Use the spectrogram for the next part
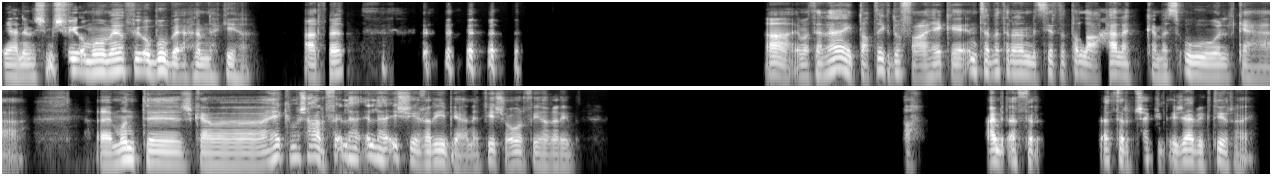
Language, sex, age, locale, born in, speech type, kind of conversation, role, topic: Arabic, male, 40-44, ar-JO, Saudi Arabia, conversation, unstructured, none, إيه اللي بيرفع معنوياتك وبيخليك تحب نفسك أكتر؟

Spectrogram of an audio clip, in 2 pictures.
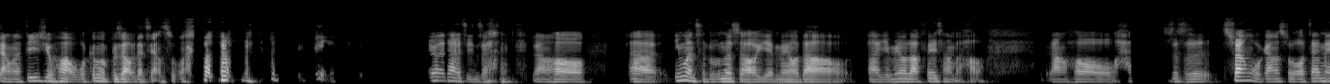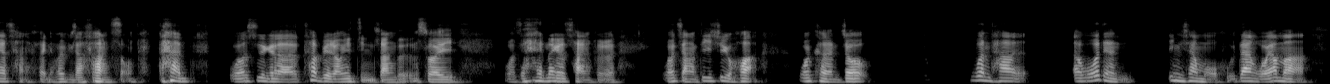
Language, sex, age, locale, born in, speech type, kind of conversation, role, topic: Chinese, male, 25-29, zh-TW, Taiwan, conversation, podcast, guest, 遇到学习挫折时，你通常会怎么应对？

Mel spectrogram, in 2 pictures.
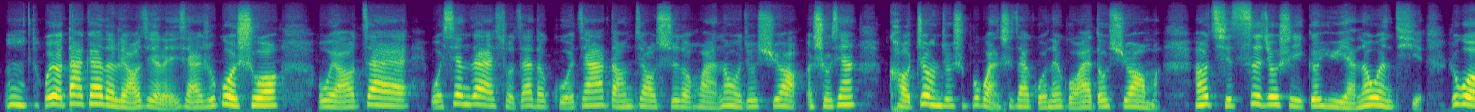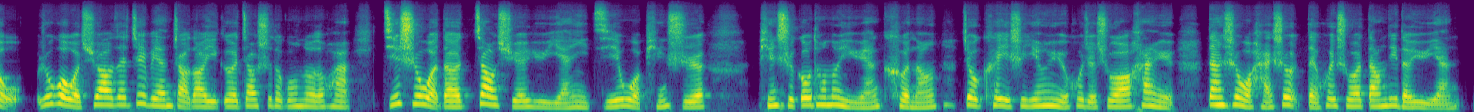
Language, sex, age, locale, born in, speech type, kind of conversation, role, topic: Chinese, female, 30-34, zh-CN, China, conversation, advice, user, 我想法很多却一直无法决定方向，该怎么办？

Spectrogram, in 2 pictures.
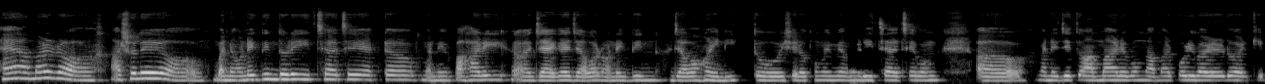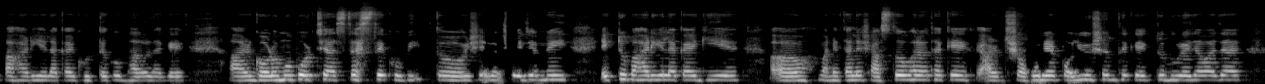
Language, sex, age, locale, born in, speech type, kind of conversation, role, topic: Bengali, female, 30-34, bn-IN, India, conversation, unstructured, none, আপনি কি মনে করেন ভ্রমণ মন খারাপ কাটাতে সাহায্য করে?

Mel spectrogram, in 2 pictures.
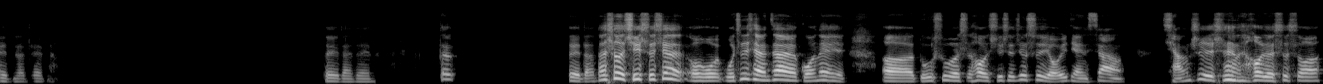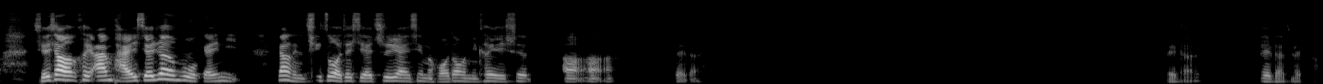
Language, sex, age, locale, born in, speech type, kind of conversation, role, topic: Chinese, male, 20-24, zh-CN, China, conversation, unstructured, none, 你觉得政府应该如何解决环境问题？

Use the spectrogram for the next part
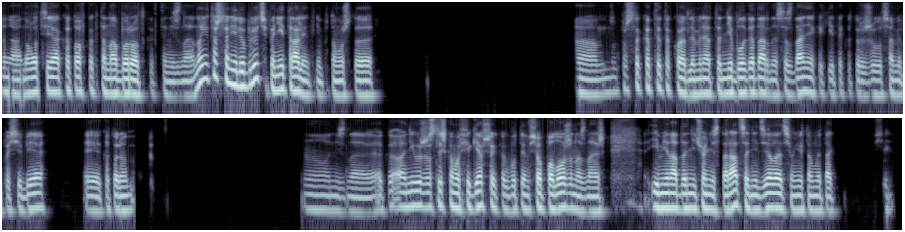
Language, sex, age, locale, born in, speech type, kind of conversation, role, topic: Russian, male, 25-29, ru-RU, Belarus, conversation, unstructured, none, Как животные влияют на наше эмоциональное состояние?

